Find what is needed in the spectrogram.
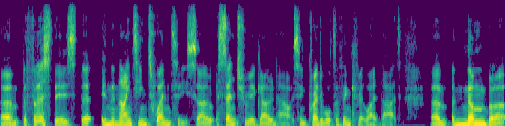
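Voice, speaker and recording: Against a quiet background, the voice moves at a fairly slow pace with ordinary pitch variation. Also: man. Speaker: guest. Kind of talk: interview answer. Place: home room.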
